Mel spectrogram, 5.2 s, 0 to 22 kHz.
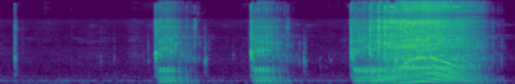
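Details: Freshly rebuilt Stihl MS390 chainsaw, chain back on, started on choke: catches in short uneven bursts, drops away, surges and dies instead of settling; erratic idle, same fault as before, cause unknown.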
